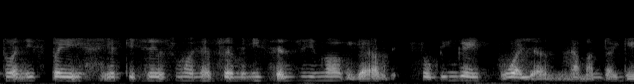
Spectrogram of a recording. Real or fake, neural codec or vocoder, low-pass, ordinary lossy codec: fake; codec, 44.1 kHz, 7.8 kbps, Pupu-Codec; 3.6 kHz; AAC, 16 kbps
